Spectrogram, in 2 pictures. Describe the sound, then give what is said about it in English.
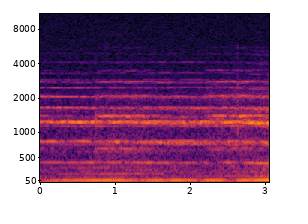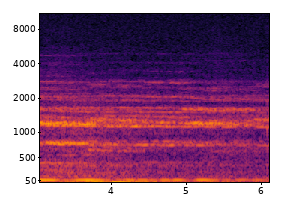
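Ambulance siren passing by, a faint, sustained tonal wail with layered harmonics that swells slightly midway, over a low steady rumble. “there goes an ambulance.”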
